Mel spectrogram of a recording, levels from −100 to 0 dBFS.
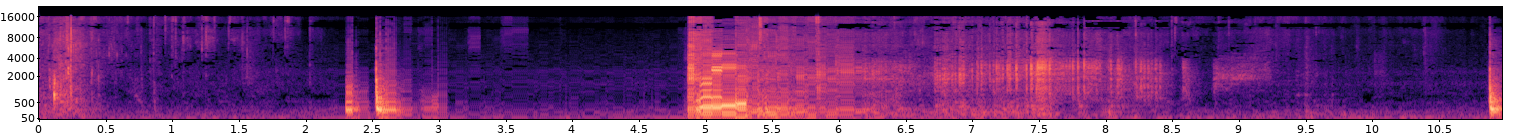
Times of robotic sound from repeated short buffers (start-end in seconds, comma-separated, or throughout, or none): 2.20-6.20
